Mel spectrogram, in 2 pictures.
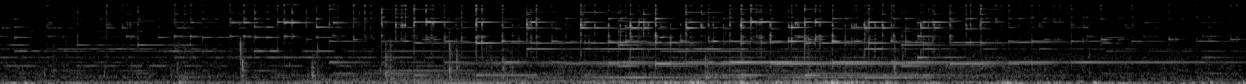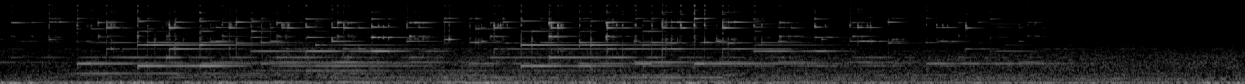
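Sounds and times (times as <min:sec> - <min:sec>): chime rods ringing: 0:00.0 - 0:23.0.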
